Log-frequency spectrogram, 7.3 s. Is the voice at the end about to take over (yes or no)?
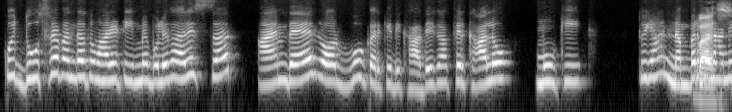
no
